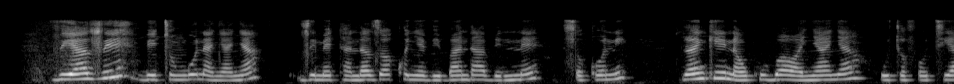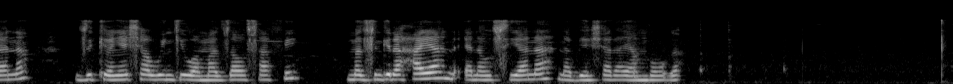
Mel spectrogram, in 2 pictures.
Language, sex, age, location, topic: Swahili, female, 18-24, Kisumu, finance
